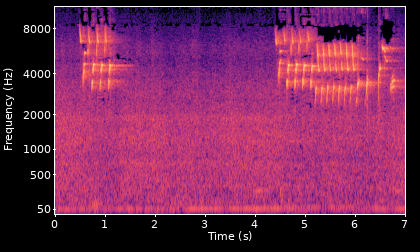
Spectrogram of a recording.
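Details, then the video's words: Copia-style song of a European goldfinch from Morocco, one short high twittering phrase, a three-second pause, then a longer run of rapid, ringing, buzzy notes repeated about three per second. "Chardonneret copia Morocco من أجمل تغريد الطائر الحسون تغريد كوبيا إسباني"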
